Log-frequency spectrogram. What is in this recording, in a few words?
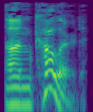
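"uncoloured", British English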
